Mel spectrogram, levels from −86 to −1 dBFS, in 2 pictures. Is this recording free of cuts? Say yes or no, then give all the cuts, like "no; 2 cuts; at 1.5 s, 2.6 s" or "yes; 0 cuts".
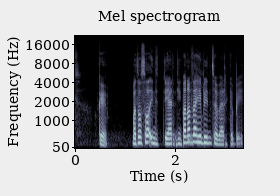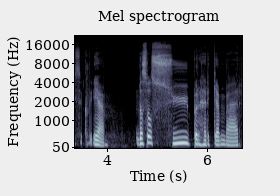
no; 1 cut; at 2.0 s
